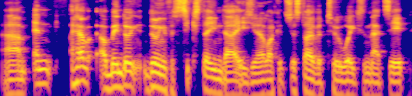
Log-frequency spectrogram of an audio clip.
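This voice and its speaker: A man with an Australian accent, a table tennis coach chatting casually on a regular show, animated and jumping up in pitch when he talks. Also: moderate pace. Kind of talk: casual chat.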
